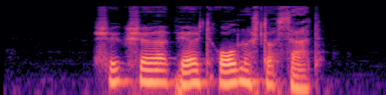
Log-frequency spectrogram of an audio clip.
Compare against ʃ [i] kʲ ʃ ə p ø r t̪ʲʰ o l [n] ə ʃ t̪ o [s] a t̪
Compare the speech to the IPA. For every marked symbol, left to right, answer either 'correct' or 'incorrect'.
incorrect, incorrect, correct

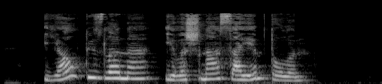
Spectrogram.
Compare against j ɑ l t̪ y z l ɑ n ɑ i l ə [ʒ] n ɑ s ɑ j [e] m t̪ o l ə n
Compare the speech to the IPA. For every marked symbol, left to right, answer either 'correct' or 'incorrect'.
incorrect, correct

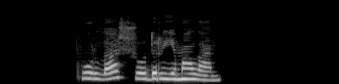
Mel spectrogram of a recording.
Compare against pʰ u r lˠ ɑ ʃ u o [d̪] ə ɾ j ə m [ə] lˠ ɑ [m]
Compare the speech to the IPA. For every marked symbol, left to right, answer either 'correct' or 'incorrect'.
correct, incorrect, incorrect

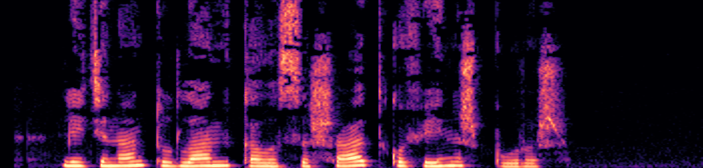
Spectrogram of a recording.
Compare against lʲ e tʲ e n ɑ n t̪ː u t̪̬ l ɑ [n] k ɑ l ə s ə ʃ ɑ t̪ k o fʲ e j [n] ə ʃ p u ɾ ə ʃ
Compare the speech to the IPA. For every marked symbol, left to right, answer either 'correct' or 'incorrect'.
correct, correct

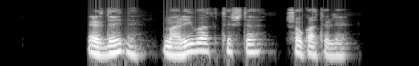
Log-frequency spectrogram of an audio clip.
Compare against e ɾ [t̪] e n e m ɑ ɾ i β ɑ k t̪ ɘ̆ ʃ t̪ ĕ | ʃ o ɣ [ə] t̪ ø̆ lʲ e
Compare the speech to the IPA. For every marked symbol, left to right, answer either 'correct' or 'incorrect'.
incorrect, incorrect

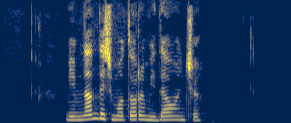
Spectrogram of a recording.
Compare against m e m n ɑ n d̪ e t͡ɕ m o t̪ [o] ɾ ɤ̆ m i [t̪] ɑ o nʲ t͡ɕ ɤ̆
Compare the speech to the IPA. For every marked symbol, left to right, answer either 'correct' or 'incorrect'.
correct, incorrect

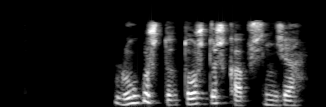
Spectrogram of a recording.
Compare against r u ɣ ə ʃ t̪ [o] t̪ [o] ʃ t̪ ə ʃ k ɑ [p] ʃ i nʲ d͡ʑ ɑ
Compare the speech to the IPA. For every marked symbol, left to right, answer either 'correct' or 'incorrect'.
correct, correct, correct

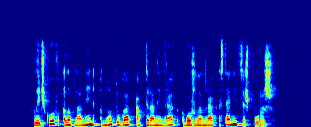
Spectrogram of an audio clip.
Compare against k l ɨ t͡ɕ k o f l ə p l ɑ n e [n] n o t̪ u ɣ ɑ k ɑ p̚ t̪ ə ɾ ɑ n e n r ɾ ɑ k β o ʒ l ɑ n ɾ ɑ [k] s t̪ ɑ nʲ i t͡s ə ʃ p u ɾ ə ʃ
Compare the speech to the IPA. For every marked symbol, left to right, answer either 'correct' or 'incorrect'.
correct, correct

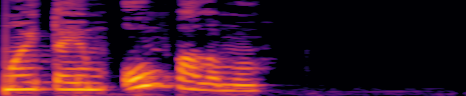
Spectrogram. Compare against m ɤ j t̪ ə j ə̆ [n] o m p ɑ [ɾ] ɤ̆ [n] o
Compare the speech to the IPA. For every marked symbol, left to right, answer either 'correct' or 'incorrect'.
incorrect, incorrect, incorrect

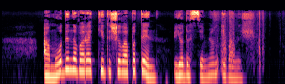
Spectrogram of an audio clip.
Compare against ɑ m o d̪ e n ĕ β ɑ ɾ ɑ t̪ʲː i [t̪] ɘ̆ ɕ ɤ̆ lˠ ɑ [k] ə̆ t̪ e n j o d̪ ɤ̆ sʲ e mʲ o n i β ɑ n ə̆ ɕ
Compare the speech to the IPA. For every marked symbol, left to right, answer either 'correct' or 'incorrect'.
incorrect, incorrect

